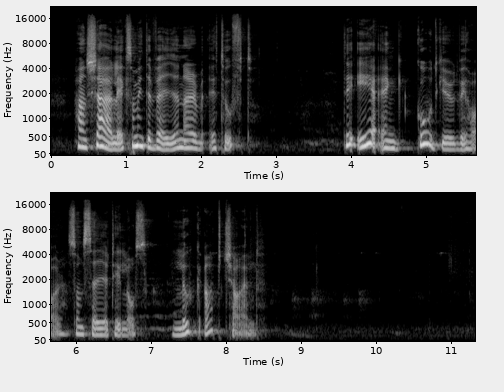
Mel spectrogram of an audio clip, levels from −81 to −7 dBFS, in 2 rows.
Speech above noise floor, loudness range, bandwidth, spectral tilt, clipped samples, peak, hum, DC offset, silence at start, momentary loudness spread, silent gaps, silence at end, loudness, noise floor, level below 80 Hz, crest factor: 39 dB; 10 LU; 18 kHz; -4 dB/octave; under 0.1%; -10 dBFS; none; under 0.1%; 0.3 s; 12 LU; none; 2.85 s; -29 LUFS; -68 dBFS; -74 dBFS; 22 dB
